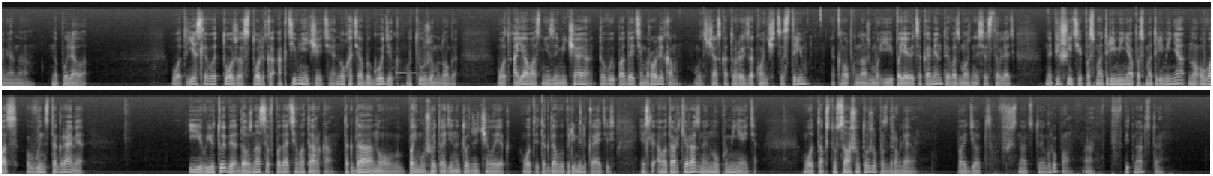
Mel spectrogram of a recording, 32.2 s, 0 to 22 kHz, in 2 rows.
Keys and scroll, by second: 17.5 space.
